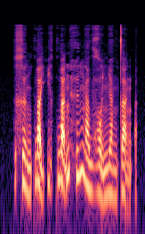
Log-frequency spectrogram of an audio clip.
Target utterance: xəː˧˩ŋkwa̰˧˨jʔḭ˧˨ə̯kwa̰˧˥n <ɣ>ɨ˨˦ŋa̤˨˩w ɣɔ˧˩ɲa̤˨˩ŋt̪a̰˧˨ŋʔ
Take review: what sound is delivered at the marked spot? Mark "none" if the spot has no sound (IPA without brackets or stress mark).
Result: h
